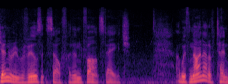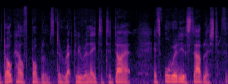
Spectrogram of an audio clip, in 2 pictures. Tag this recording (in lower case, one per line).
speech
